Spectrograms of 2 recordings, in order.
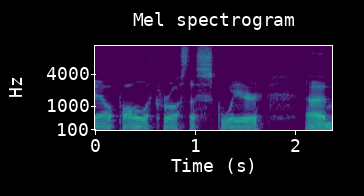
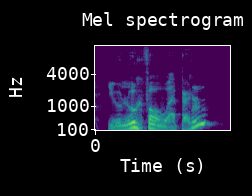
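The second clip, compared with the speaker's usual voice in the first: loud put-on hulking mutant monster voice; 3 semitones higher, 7 dB louder than usual. Speaker tries hard to do a super mutant voice. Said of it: "I'm trying so hard to do a super mutant voice".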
